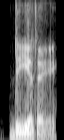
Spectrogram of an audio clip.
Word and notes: deity: British English

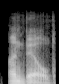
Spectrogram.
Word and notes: unbuild: American English

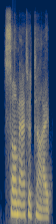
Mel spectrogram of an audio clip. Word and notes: somatotype: Indian

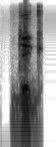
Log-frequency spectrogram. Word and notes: dig: British English

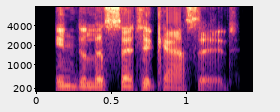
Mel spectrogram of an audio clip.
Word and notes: indoleacetic acid: British English

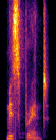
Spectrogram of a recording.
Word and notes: misprint: Indian

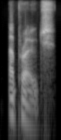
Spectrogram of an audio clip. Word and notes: approach: British English

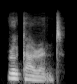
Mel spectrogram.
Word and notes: recurrent: Indian

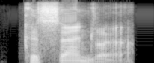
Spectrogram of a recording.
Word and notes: Cassandra: British English

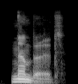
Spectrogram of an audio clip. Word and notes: numbat: British English

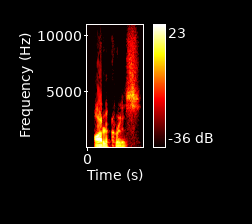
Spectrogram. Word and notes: autocross: American English

